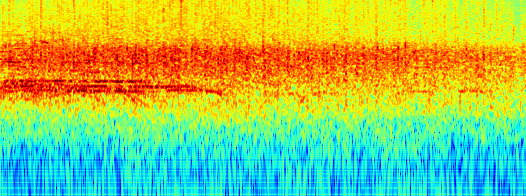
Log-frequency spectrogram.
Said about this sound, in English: Somebody clap if you believe that.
